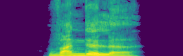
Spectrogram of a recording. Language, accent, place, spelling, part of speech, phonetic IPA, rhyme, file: German, Germany, Berlin, wandele, verb, [ˈvandələ], -andələ, De-wandele.ogg
- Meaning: inflection of wandeln: 1. first-person singular present 2. first/third-person singular subjunctive I 3. singular imperative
